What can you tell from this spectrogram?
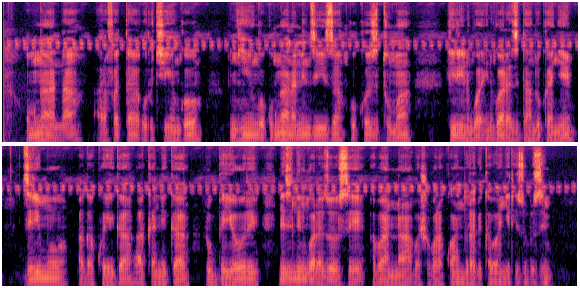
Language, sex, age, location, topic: Kinyarwanda, male, 25-35, Kigali, health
